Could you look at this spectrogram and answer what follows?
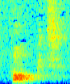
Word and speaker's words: FCUKT: FCUKT, which is pronounced fucked.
